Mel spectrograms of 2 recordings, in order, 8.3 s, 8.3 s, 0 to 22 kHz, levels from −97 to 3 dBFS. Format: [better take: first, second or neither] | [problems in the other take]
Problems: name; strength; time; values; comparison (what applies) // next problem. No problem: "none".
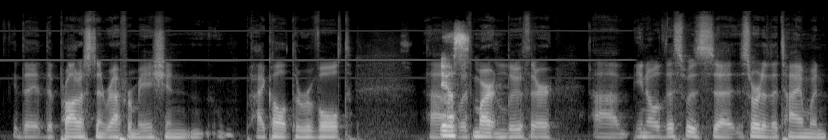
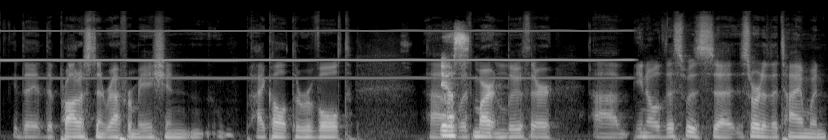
first | high-pitched whine; loud; until 6.5 s; 3.5 kHz, 8 dB below the speech; faint in the first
